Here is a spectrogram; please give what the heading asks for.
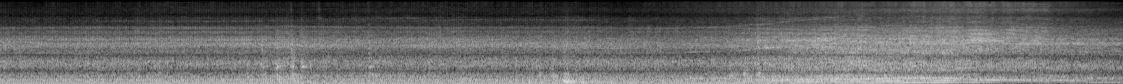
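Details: Euro6 diesel garbage truck idling and pulling between lifts, with a steady puffing tick about four per second over the rumble; exhaust leak suspected, not confirmed.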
